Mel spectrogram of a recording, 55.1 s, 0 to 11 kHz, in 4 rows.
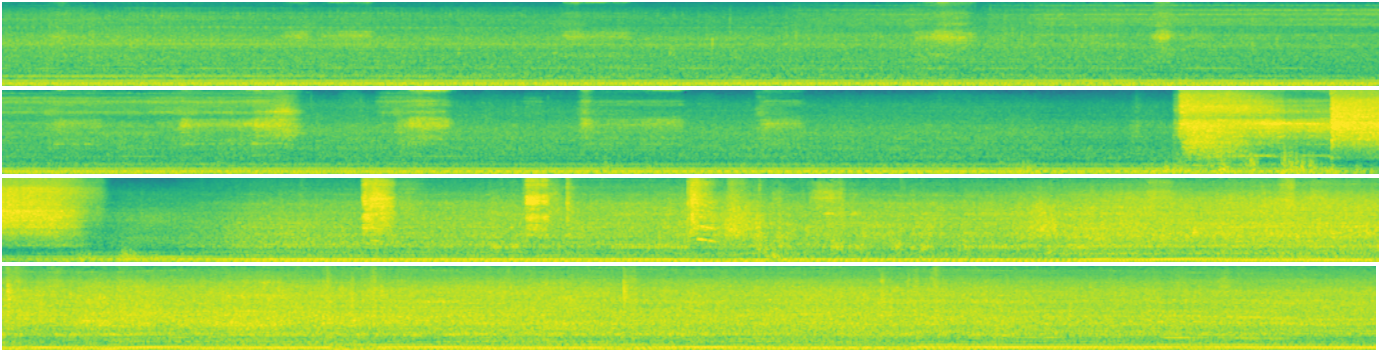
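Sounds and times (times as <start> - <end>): diesel truck engine running: 0.0 - 55.0
loud air hisses: 25.5 - 28.6.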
